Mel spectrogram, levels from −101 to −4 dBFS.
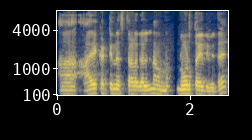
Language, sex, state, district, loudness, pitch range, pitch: Kannada, male, Karnataka, Bijapur, -16 LUFS, 130-145 Hz, 135 Hz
